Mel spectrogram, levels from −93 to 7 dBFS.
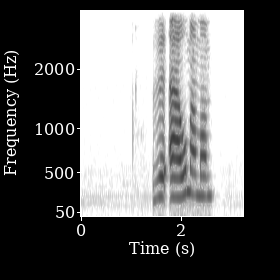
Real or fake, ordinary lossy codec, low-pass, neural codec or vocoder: real; Opus, 16 kbps; 3.6 kHz; none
